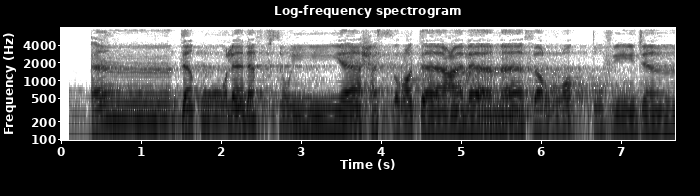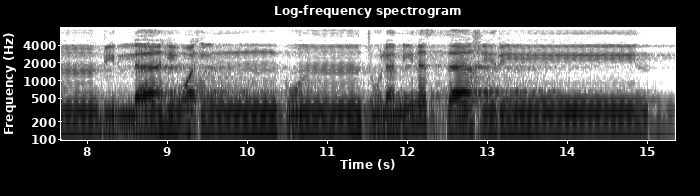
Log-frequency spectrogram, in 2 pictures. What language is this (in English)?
Arabic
